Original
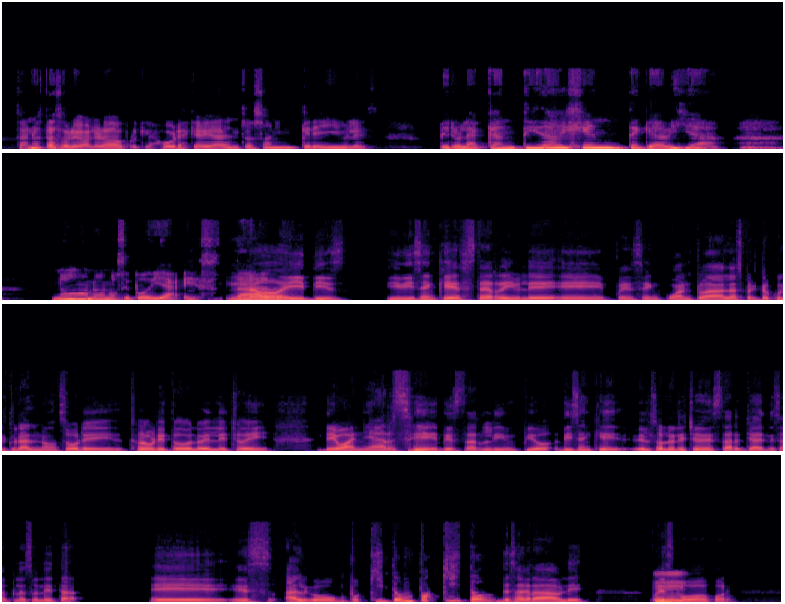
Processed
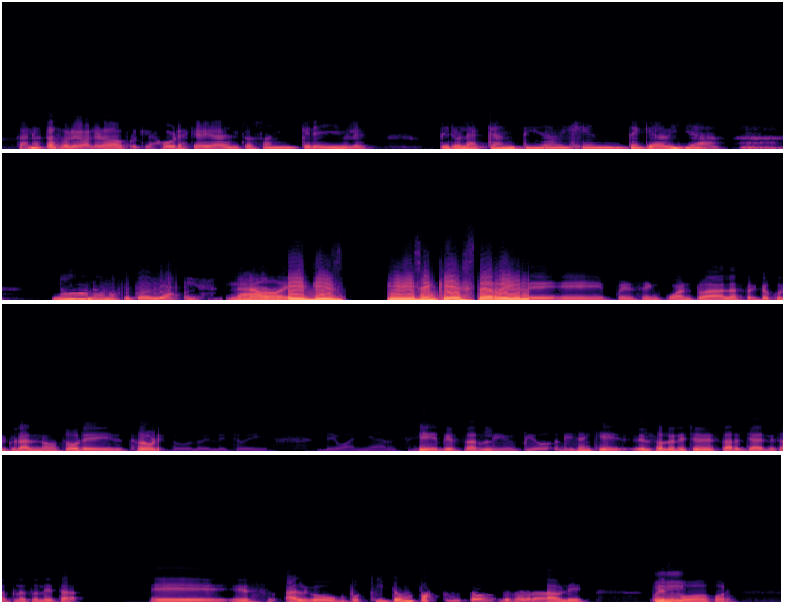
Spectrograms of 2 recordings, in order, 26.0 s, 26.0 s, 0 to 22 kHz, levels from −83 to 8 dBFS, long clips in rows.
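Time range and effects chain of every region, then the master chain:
0:04.31–0:05.16: mains-hum notches 50/100/150/200/250 Hz + downward compressor, threshold −24 dBFS
0:07.32–0:08.06: gap after every zero crossing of 0.18 ms + high-shelf EQ 8,800 Hz −6.5 dB
0:08.89–0:10.90: low-shelf EQ 88 Hz +11.5 dB + leveller curve on the samples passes 5
0:14.32–0:16.50: downward compressor 3 to 1, threshold −44 dBFS + first-order pre-emphasis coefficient 0.8
0:17.10–0:17.76: downward compressor, threshold −38 dBFS + mid-hump overdrive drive 13 dB, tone 3,200 Hz, clips at −26 dBFS
0:23.15–0:24.07: variable-slope delta modulation 64 kbit/s + Butterworth low-pass 1,600 Hz 96 dB per octave + phaser with its sweep stopped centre 1,100 Hz, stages 8
whole clip: adaptive Wiener filter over 9 samples; low-pass filter 1,700 Hz 12 dB per octave; low-shelf EQ 190 Hz +4 dB

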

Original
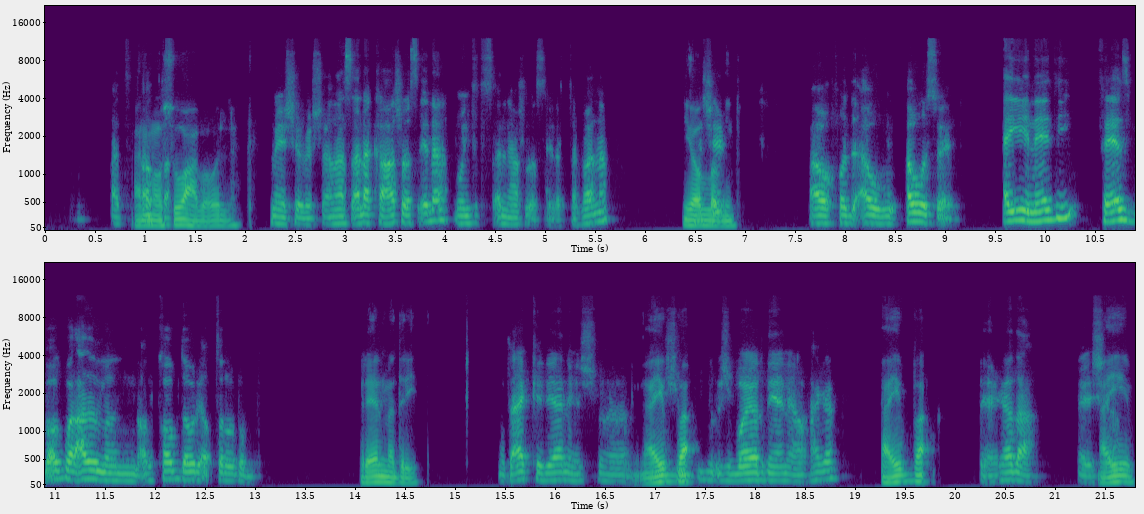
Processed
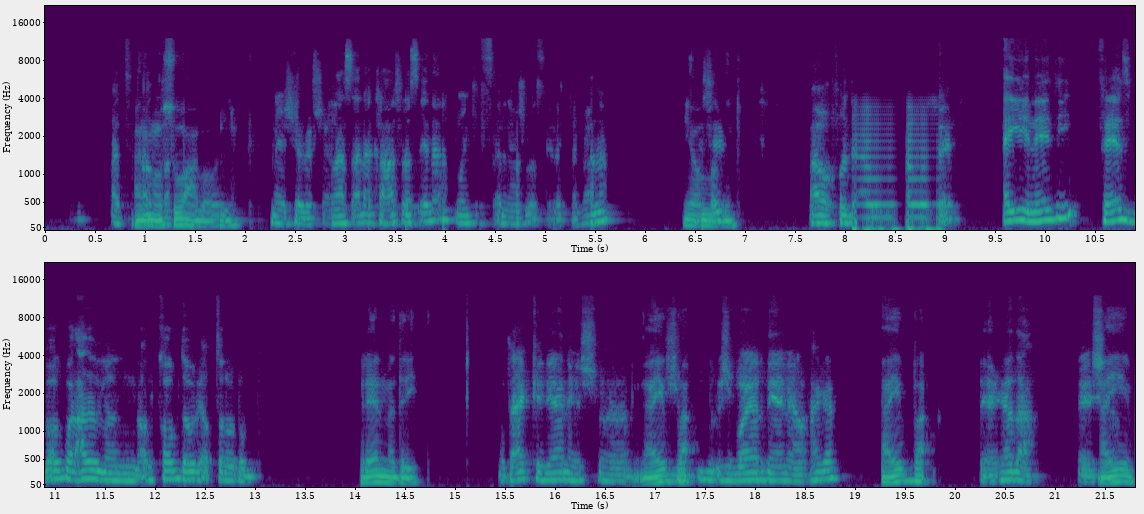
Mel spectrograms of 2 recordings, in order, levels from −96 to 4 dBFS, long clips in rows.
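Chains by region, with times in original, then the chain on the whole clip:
0:01.39–0:06.89: mains-hum notches 60/120/180/240/300/360/420 Hz + shaped tremolo saw down 2.7 Hz, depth 75% + phaser swept by the level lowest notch 540 Hz, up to 3,000 Hz, full sweep at −31 dBFS
0:08.08–0:08.95: gain on one half-wave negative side −12 dB + one-pitch LPC vocoder at 8 kHz 230 Hz
whole clip: guitar amp tone stack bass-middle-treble 6-0-2; comb filter 6.4 ms, depth 70%; downward compressor 3 to 1, threshold −49 dBFS; level +14.5 dB

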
